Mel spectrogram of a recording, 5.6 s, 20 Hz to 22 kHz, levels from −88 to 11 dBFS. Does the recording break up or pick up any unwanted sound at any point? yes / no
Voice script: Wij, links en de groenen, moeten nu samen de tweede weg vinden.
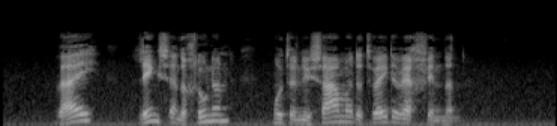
no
